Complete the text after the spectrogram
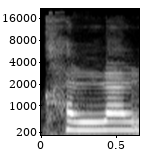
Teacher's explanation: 비음 니은이 유음 리을로 바뀌는 현상을 우리는 유음화 합니다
